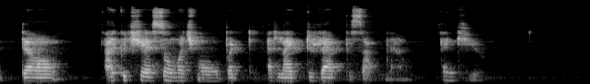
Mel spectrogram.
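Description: A young woman speaks warmly and gratefully, close to a microphone.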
